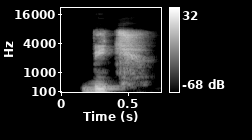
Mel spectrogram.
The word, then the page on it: bic: po nasimu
